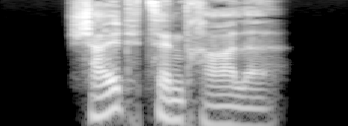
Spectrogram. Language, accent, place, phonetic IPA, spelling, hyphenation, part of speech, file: German, Germany, Berlin, [ˈʃalt.t͡sɛnˈtʁaːlə], Schaltzentrale, Schalt‧zen‧t‧ra‧le, noun, De-Schaltzentrale.ogg
- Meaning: 1. switchboard 2. control centre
